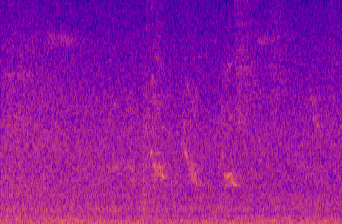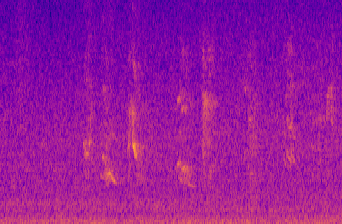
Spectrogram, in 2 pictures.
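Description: Steady low hum of the Green Line Express train standing at a station halt with its machinery running. Small birds chirp in short, quick calls from about a second and a half in until about six seconds.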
